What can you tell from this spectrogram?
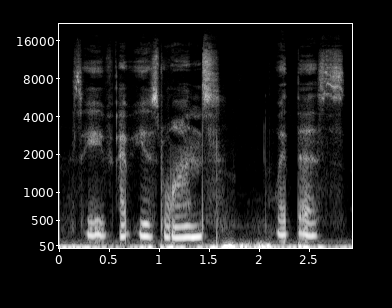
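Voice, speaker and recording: A soft-spoken woman talks at a fairly slow pace with fairly even intonation. Her tone is dark, mellow and soothing. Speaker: reiki practitioner. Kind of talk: ASMR crystal show-and-tell. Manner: soft, soothing.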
